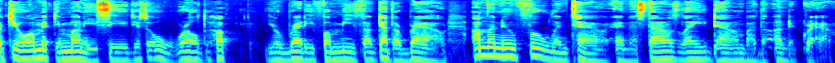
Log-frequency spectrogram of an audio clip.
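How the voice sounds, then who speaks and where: This man has a dark, mellow, somewhat breathy tone and a fairly low pitch, with ordinary pitch variation. He talks at a moderate pace on a very clean recording with a silent background. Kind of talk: radio dj patter: mock game-show intro rattling off catchphrases, then chatty sign-off.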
